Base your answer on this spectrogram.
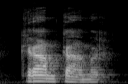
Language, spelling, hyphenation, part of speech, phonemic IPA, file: Dutch, kraamkamer, kraam‧ka‧mer, noun, /ˈkraːmˌkaː.mər/, Nl-kraamkamer.ogg
- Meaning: 1. breeding ground, cradle 2. room where someone is born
